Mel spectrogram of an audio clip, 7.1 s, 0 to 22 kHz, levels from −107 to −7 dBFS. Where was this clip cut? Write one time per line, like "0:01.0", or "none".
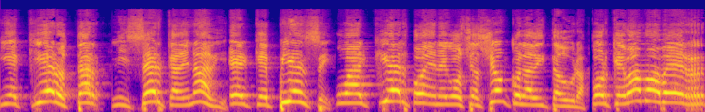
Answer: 0:04.1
